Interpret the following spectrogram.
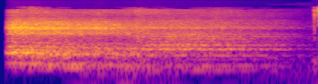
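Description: Many voices singing together, holding one long chord that fades out.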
